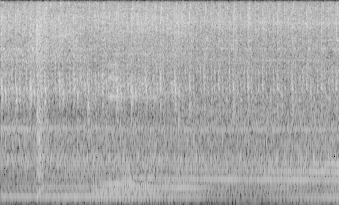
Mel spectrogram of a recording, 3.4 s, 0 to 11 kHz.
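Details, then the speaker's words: 2011/12 VW Gol G4 with a recently appeared light, fast ticking at idle, about four per second; rockers already replaced; others suggest a camshaft or head cover issue; cause unconfirmed. "recentemente galera apareceu um barulho no motor aí eu vou me incomoda um pouco vai dar para vocês perceberem um barulhinho galera"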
